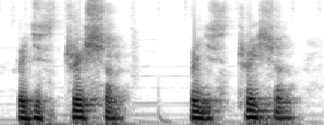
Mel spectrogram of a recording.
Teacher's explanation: So registration has its stress on the third syllable.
